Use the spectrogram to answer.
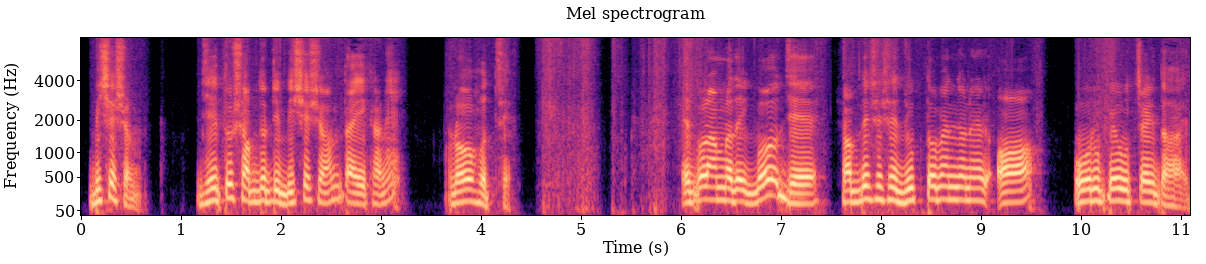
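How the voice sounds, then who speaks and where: Male teacher giving a methodical exam-prep grammar lesson, mellow tone, muffled lo-fi recording. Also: a little high. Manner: slow, repetitive, repeats example words and asks the class questions.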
